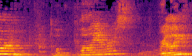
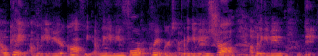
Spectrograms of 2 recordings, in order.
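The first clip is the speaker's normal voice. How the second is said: imitated flight attendant; 4 semitones lower, 12 dB quieter, much faster than usual. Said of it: "You're like".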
